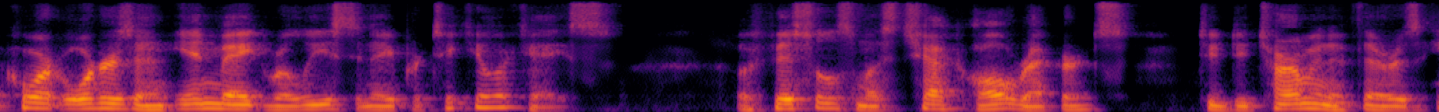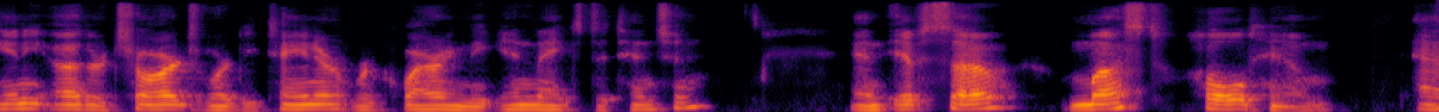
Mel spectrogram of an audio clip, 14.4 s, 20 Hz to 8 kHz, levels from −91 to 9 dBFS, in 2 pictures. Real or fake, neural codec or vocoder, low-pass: fake; codec, 24 kHz, 1.2 kbps, DualCodec; 7.2 kHz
